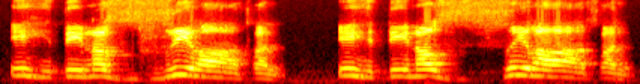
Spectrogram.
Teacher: امام حمزہ اس میں صاد میں کیسے پڑھتے ہیں, اہدنا الصراط اہدنا الصراط, صاد کے اندر زا کی کیفیت پیدا کرتے ہیں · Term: زا کی بو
